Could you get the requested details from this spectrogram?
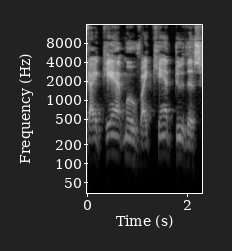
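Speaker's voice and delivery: mock crying voice. Retelling what a woman said when told to move more, imitating someone crying. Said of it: "And just like crying".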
